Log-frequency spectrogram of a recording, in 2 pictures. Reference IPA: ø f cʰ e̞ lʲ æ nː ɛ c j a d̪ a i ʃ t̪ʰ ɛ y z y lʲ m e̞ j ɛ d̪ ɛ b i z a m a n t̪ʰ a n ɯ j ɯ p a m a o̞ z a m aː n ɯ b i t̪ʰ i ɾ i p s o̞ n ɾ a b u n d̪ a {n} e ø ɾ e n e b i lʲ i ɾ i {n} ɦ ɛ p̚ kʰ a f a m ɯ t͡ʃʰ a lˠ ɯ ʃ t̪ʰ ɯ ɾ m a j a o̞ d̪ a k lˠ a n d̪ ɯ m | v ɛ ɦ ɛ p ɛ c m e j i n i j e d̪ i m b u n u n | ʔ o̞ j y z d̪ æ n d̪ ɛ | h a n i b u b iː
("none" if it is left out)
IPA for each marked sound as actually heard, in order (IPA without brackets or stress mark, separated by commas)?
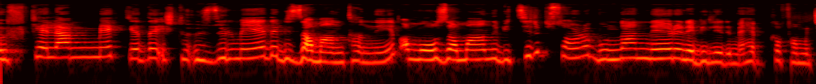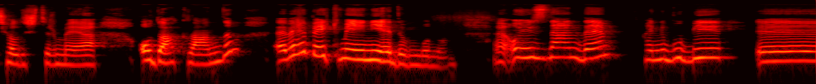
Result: nː, m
